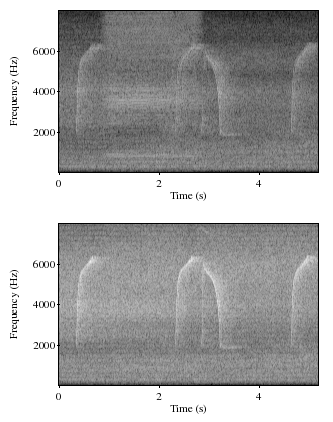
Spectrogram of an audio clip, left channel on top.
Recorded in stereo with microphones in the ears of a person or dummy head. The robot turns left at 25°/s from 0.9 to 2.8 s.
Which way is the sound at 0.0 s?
55° right.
